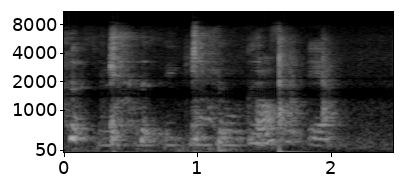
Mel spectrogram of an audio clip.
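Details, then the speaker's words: A few short, soft dry coughs with breathy throat sounds in an adult with a recurring respiratory cough set off by air conditioning, foods or stress, after flu or cold; chest feels heavy, smothering, slightly breathless, with a tickle and coughing on breathing out. "I can I can breathe fully but it's this this constant sort of tickle and discomfort it's like a tickle and then then I have to cough when I breathe out"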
